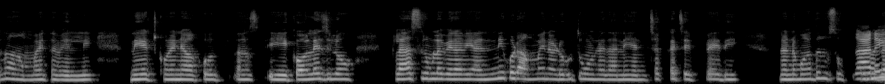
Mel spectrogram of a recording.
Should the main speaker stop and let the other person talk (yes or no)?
yes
